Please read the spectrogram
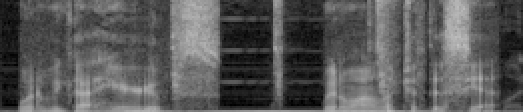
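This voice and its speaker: Over game music, a man streams a horror game live, joking with his audience, mumbling to himself, and reading the on-screen text out loud. His voice sits low with vocal fry, and he speaks quickly in a steady tone.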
